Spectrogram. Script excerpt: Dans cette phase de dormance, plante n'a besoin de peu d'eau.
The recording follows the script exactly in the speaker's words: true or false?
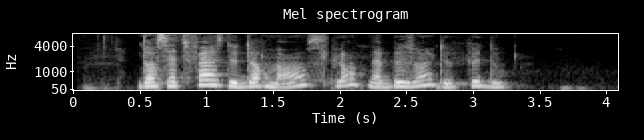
true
